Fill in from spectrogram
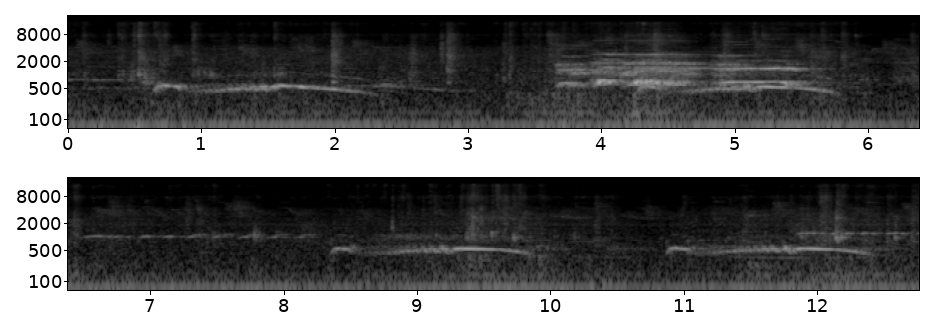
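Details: Zebra dove singing: phrases of cooing notes with a fast rattling trill, repeated several times with gaps, plus a brief noisy burst partway through.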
